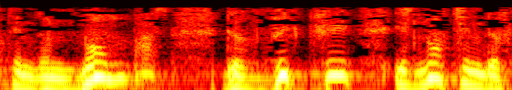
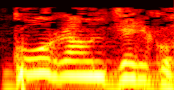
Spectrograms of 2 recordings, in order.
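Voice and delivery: ordinary talk, nothing marked

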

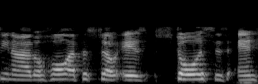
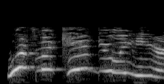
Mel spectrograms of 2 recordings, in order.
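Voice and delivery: high, drawn-out parent squeal; excited parent; 4 dB louder, slower than usual. Acted. Any parent spotting their kid, high excited squeal. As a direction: coo it high and slow, like a proud parent. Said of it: "that's any parent. You're just like".

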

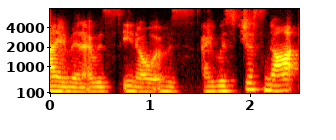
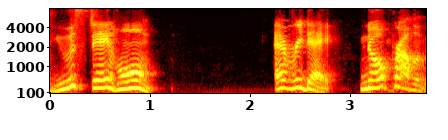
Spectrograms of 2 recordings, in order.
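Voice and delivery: mother's voice; 6 semitones higher, 7 dB louder than usual. Retold or imitated. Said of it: "she goes".

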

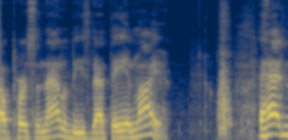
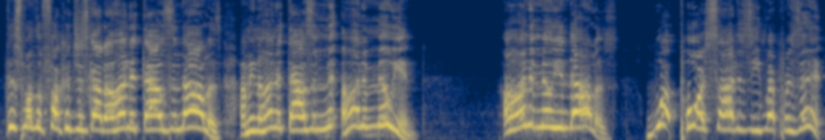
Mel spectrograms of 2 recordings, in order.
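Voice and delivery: high, incredulous, exasperated retort; disbelieving outrage, voice pitched way up; furious high-pitched "what are you talking about"; 13 semitones higher than usual. Retold or imitated. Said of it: "I'm like".

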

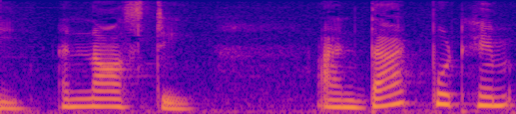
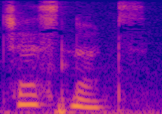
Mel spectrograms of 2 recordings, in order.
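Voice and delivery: whispered hiss, softer; 5 dB quieter than usual. Acted. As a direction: breathe it out as a hiss. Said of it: "he hissed".

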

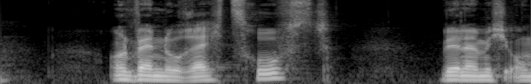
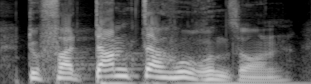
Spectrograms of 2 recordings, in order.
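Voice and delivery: high, loud enraged yell at his son; furious shout; 7 semitones higher, 6 dB louder than usual. Acted. Father screams at his son over David, furious. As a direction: spit the insult out in rage.

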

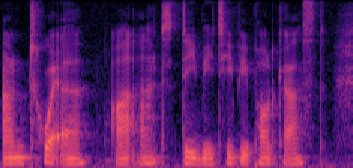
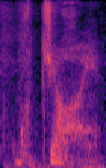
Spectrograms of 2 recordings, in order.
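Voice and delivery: sarcastic whisper; 4 dB quieter than usual. Real, not acted.

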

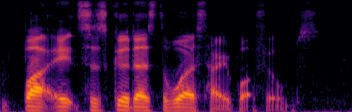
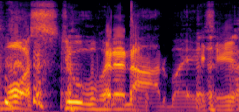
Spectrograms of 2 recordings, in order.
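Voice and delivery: mock Hatch voice; 5 dB louder than usual. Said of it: "he would have thought this was nonsense".

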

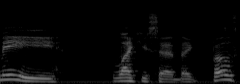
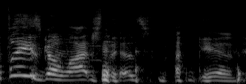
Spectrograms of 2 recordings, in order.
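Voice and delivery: after laughing hard; 4 semitones higher, 8 dB louder than usual. Real, not acted. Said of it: "I'm crying laughing about this now".

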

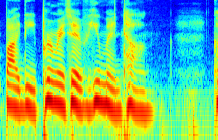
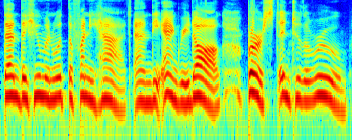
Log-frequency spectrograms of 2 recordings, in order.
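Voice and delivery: ordinary delivery, nothing marked

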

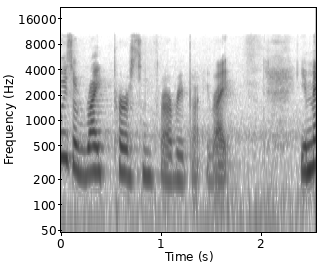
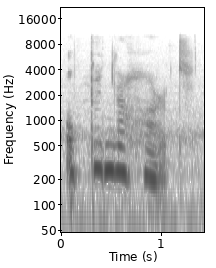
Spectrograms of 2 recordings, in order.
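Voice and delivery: soft slow whisper, no voice; whispered plea; 8 dB quieter, slower than usual. Retold or imitated. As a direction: breathe it like a secret, slowly. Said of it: "But just do yourself a favor".

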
